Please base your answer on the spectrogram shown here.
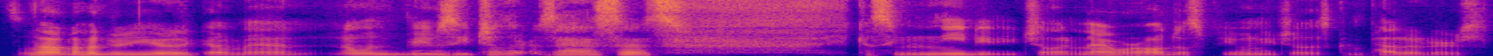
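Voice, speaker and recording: A man's voice: extremely low pitch, sing-song, fairly quick, creaky, mellow. A man giving a rambling, profane solo vlog monologue, trailing off on tangents and tagging "man" onto his sentences. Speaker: vlogger.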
